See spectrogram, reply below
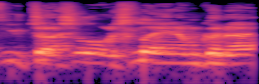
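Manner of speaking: put-on Italian New York accent. Describing a terrible Superman portrayal to the others, Italian New Yorker Superman voice. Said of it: "And he goes".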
